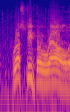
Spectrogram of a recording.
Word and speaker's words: Rusty Burrell: was it really his name oh my goodness Rusty Burrell is how they pronounced it but look at how it's yeah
